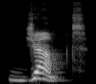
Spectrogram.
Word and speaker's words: jumped: So sometimes that ed can sound like a T.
